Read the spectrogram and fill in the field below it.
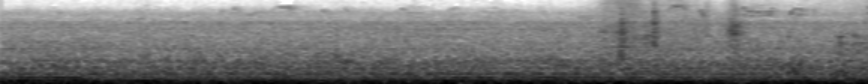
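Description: A man sips from a mug.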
